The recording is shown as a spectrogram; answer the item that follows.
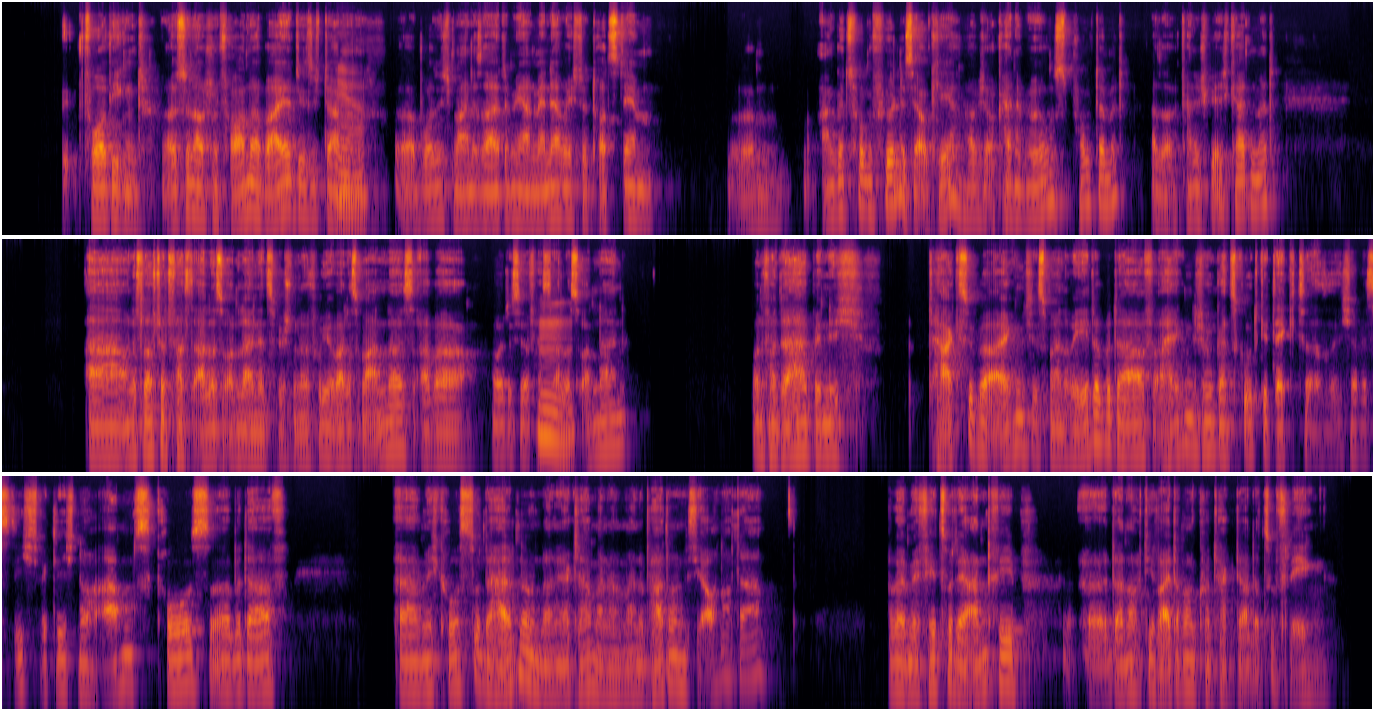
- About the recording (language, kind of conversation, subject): German, advice, Wie kann ich mit Einsamkeit trotz Arbeit und Alltag besser umgehen?
- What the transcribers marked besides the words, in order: other background noise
